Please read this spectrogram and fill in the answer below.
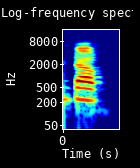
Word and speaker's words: doctor: be a doctor. I will be a doctor. Doctor. I'll be a doctor. Doctor. Doctor. Doctor. Doctor. আরটা উচ্চারণ হবে না, আরটা উচ্চারণ হবে না, হ্যাঁ?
